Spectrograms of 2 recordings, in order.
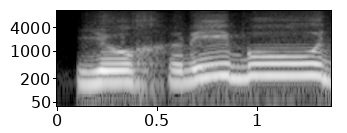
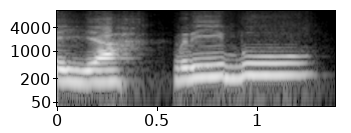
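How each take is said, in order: First: The first syllable has the vowel u. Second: The first syllable has the vowel a. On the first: The speaker calls it right. "ya baris depan" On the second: The speaker calls it wrong. "jangan baca yakhribu"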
